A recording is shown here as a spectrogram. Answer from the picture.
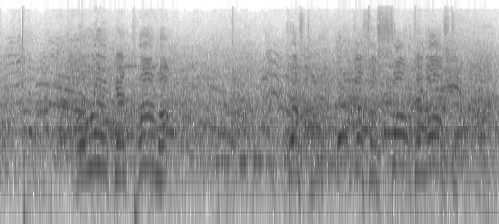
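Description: Wrestling arena crowd yelling and shouting, many voices overlapping, with a couple of dull thumps in the first two seconds.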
